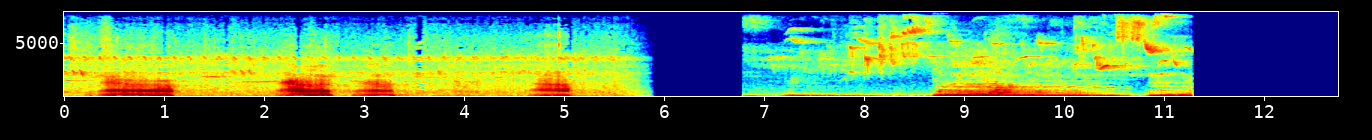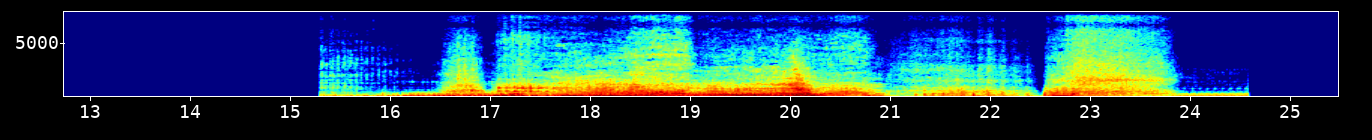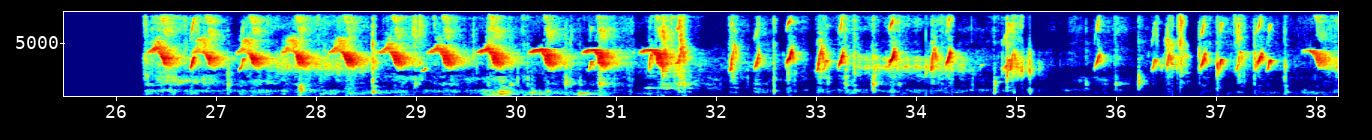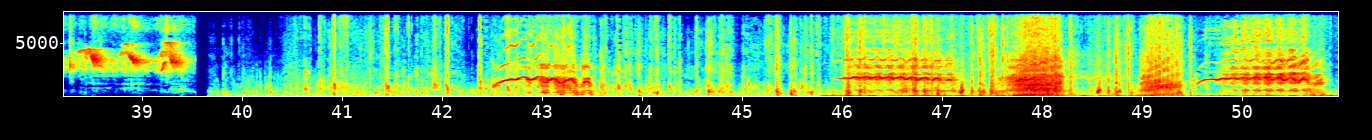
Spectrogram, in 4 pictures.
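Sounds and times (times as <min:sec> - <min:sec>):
hooves: 0:39.7 - 0:50.9.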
